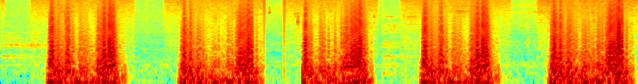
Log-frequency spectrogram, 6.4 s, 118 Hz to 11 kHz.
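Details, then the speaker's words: Mitral stenosis murmur, slowed playback, in a 12-year-old girl with rheumatic mitral stenosis in sinus rhythm: low rumbling murmur filling almost all diastole, starting with loud events near second sound (likely loud P2 plus opening snap), increasing to loud first sound. "miter stenosis murmur start somewhere in the mid testing with a with a opening snap and then it goes on increasing in intensity and stops with the loud first sound"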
